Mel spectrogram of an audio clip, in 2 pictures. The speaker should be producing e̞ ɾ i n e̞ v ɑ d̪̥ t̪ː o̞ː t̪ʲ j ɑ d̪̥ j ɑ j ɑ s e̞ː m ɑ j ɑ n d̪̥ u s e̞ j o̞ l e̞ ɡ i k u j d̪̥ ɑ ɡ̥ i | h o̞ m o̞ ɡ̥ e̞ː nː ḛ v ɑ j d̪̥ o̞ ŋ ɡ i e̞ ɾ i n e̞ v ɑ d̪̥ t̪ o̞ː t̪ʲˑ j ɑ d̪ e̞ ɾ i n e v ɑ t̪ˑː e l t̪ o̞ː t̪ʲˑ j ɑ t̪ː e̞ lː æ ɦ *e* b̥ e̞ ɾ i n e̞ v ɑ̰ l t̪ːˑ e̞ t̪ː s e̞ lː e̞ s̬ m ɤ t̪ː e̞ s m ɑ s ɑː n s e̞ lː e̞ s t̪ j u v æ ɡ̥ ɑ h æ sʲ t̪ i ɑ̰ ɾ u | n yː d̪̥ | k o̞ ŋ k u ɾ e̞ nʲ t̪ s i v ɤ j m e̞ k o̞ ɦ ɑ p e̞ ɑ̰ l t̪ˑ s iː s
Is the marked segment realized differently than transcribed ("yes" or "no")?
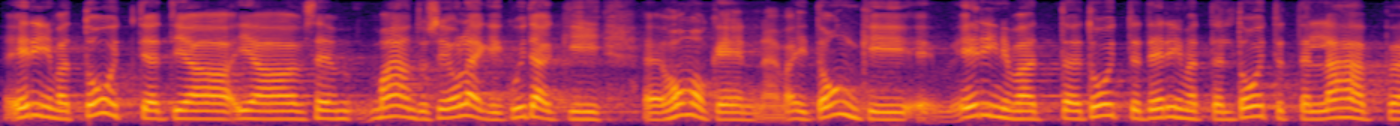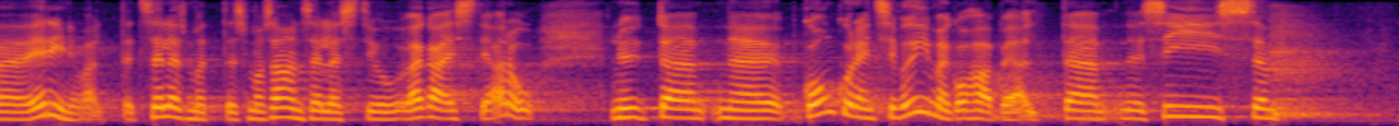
yes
